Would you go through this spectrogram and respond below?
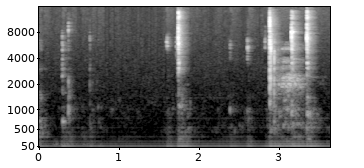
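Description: A few light, sharp mouse clicks on a computer while working in PowerPoint, quiet and close, spaced irregularly with a quick cluster near the end.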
